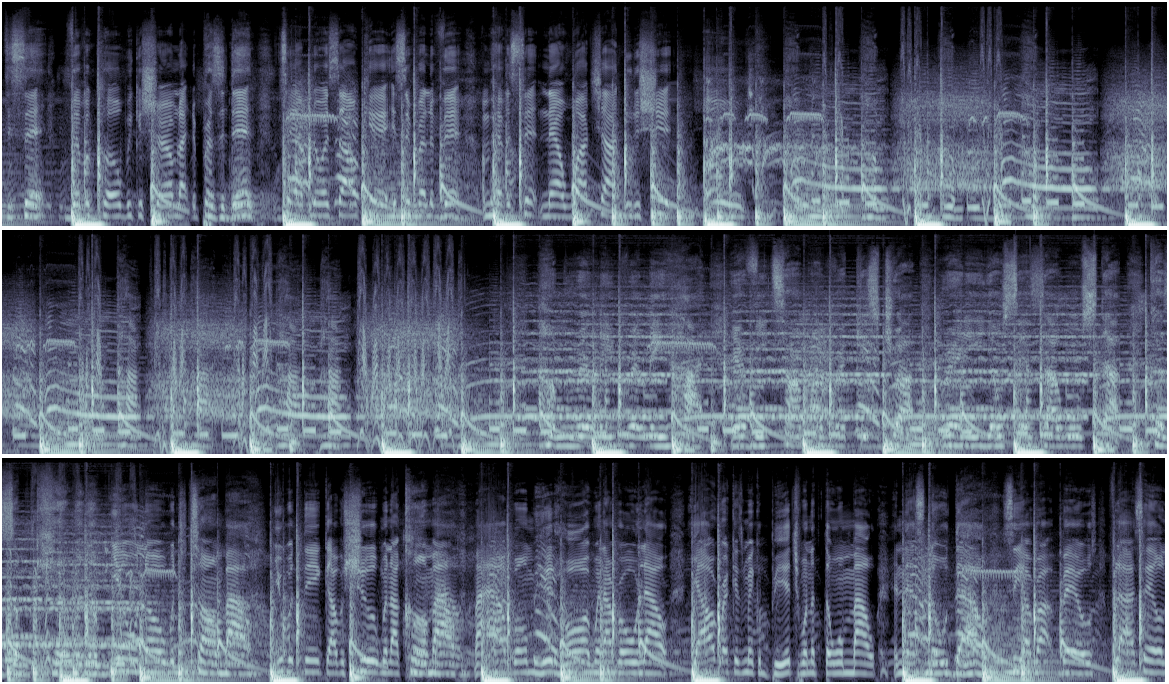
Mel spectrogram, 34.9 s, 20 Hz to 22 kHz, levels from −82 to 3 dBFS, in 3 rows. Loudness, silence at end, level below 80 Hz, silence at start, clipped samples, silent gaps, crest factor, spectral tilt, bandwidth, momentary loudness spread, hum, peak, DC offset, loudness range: -14 LUFS; 0 s; -16 dBFS; 0 s; 0.2%; none; 12 dB; -5.5 dB/octave; 14.5 kHz; 8 LU; none; 0 dBFS; under 0.1%; 2 LU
